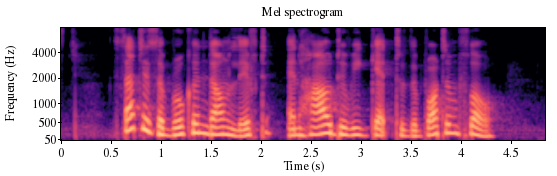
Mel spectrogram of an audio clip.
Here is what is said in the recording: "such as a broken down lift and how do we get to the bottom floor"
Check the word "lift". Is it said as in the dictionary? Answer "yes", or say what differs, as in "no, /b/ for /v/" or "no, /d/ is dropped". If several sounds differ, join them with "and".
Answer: yes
